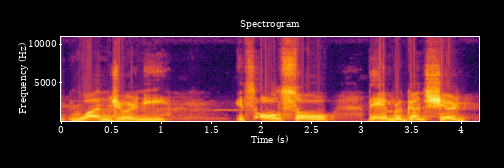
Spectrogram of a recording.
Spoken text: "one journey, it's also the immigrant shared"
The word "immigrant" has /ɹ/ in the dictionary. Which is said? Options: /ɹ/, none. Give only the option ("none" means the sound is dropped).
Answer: none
